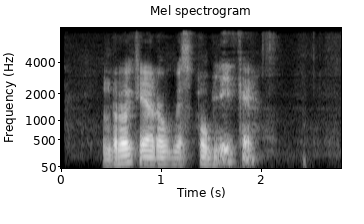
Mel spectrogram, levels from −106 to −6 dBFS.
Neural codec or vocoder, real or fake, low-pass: codec, 24 kHz, 1 kbps, SNAC; fake; 7.2 kHz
